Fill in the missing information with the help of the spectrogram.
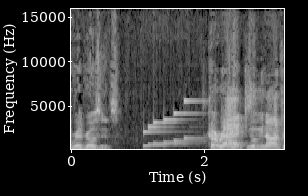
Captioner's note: twinkling sound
